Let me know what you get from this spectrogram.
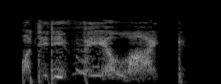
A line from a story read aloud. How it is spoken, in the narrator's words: I asked as quietly as I could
